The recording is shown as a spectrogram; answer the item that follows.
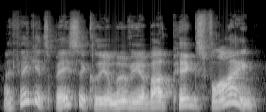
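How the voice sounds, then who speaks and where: A man's voice: a little high, sing-song, a little fast, voice pushed up. A man voicing a cheerful, chirpy married woman in a children's storybook.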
